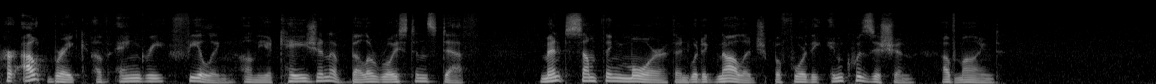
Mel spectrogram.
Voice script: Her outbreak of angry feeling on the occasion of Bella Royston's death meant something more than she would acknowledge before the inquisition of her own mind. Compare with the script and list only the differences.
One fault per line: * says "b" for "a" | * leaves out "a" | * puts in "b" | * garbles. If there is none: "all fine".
* leaves out "she"
* leaves out "her own"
